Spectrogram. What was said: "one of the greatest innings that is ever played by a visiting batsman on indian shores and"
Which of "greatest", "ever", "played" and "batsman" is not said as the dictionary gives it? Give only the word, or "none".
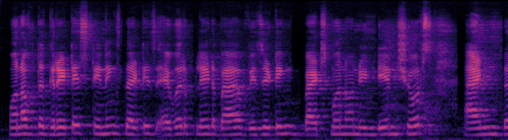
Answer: none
